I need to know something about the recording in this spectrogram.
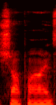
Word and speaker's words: Champagne: and in henderson louisiana it's champagne's bakery but around here we pronounce it champions so uh i'm the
